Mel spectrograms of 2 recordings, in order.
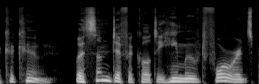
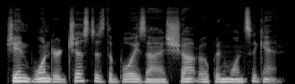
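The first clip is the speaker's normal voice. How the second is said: usual speaking voice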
